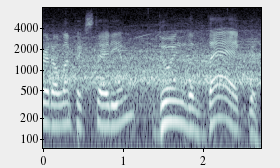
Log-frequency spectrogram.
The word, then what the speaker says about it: vague: Olympic Stadium doing the vag V AE which is the French pronunciation of the wave and it's spelled v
